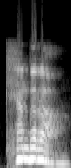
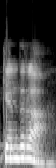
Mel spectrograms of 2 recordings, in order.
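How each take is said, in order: First: The first k sound has a puff of breath. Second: The first k sound is plain, without breath.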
